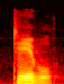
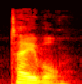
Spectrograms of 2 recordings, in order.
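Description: First: The glide is almost entirely dropped. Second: The vowel has a strong, distinct glide. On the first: "the Boston accent, and they almost, again, eliminate the diphthong" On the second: "When you have a Texas dialect"

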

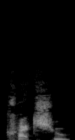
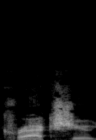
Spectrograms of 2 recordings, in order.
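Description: First: It is said in an exaggerated, funny accent. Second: It is said in a plain, ordinary accent. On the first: The speaker calls it right. "You have to say Crack Shoot" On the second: The speaker calls it wrong. "so you can't just say Crack Shoot"

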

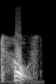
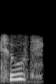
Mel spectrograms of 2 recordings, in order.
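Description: First: The vowel is not an oo sound. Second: The vowel is a long oo, as in tooth. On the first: The speaker calls it right. "It is Toth. Get it straight" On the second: The speaker calls it wrong. "It is not Tooth"

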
